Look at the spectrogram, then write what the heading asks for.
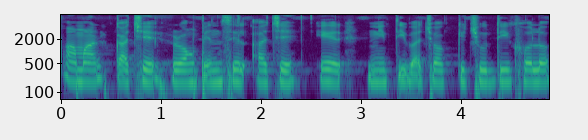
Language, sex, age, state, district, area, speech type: Bengali, male, 18-30, West Bengal, Jhargram, rural, spontaneous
